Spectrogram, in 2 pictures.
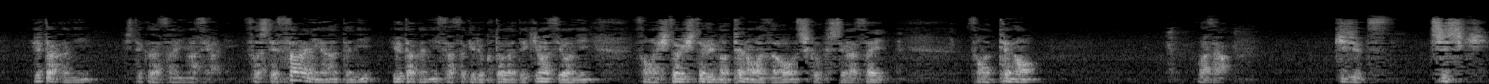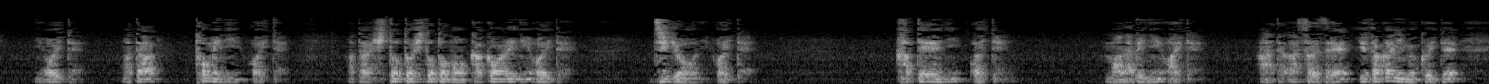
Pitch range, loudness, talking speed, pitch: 110-130 Hz, -24 LUFS, 255 characters per minute, 120 Hz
